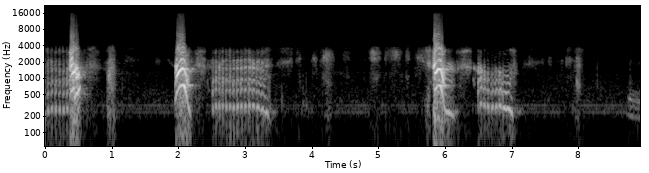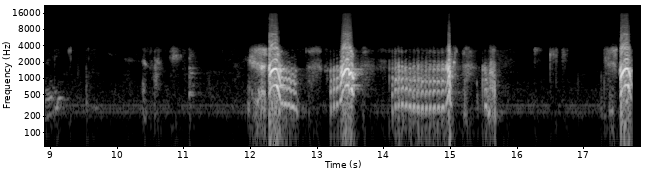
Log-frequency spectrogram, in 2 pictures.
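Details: Pomeranian giving sharp, loud single barks at irregular intervals, some in quick pairs, mixed with drawn-out whiny, grumbling vocal sounds between them and quiet gaps with faint low murmurs.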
